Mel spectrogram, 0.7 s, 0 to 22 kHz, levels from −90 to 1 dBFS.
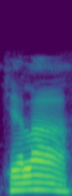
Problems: constant background noise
